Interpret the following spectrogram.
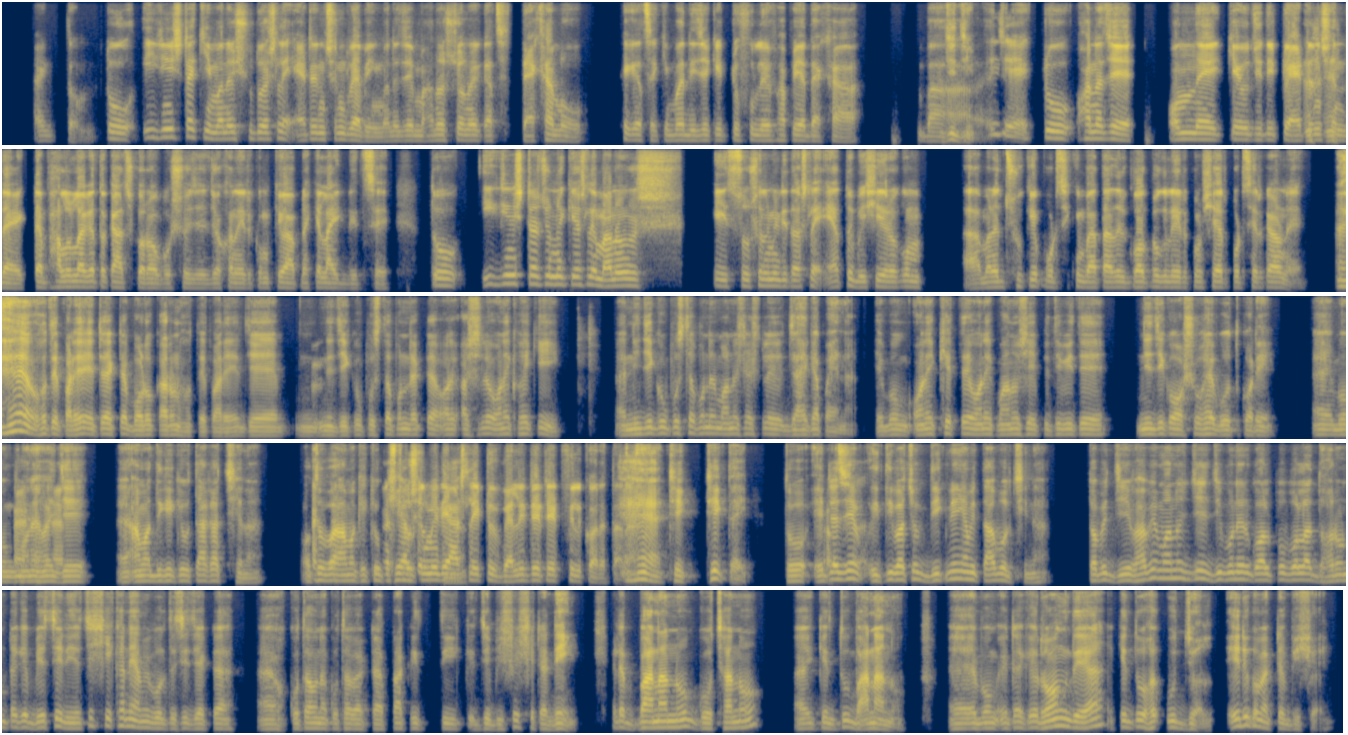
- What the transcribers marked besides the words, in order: in English: "অ্যাটেনশন গ্রাবিং"; chuckle; tapping; chuckle; in English: "Validated Feel"
- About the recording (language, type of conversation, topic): Bengali, podcast, সামাজিক যোগাযোগমাধ্যম কীভাবে গল্প বলার ধরন বদলে দিয়েছে বলে আপনি মনে করেন?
